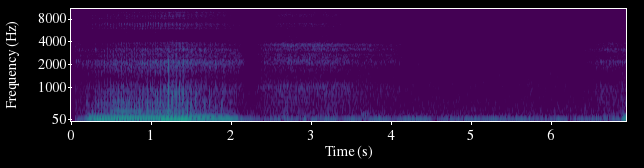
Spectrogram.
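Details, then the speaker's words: Sleeping Great Dane snoring: one long, loud, low rumbling snore, then quieter breathing against faint room hum. "Yes, Max, I heard you snoring. I know, you probably say you don't snore."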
